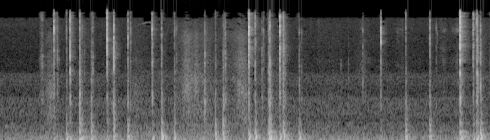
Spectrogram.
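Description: Long acrylic nails type on the plastic keys of a bare, backlit MacBook Pro keyboard. Quick, irregular clicks sound out, each a sharp, bright tap over a soft low thud that stops almost at once. The typing is quiet and steady, with a few louder taps.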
